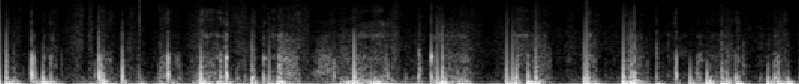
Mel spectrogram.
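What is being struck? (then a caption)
Silicone binaural microphone ears. Thin wooden picks held by long-nailed fingers tap rapidly on silicone binaural microphone ears. The result is a fast, uneven series of dull, deep thumps with almost no high end, each dying away almost instantly.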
